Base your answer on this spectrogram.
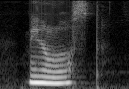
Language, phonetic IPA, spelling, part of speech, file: Czech, [ˈmɪnulost], minulost, noun, Cs-minulost.ogg
- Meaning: past (time already happened)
